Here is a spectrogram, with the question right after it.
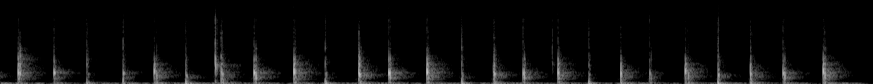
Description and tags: SFX - Horse - Walk
Sound of walking horse made with cups on soft pad in old-fashioned radio show style
clop, horse, radio-show-style, walk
